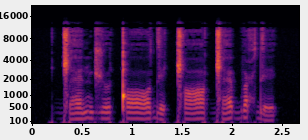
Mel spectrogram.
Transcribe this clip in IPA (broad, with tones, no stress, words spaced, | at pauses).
ɡ͡ǁæ˨˩˦nd͡ʒɵ˨˦ ǃɔː˨˩˦de˩ ǁɑː˨˦ɡ͡ǁæ˧˥˧ bɵ˥˨ħde˩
